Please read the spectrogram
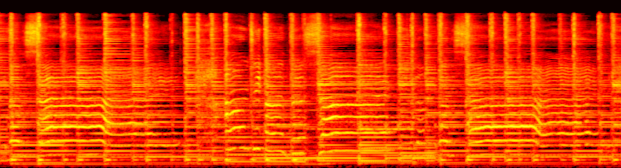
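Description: A woman singing long held notes that slide down at their ends, accompanying herself on a strummed Ibanez acoustic guitar.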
